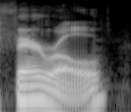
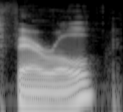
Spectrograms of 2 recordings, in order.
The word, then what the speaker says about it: ferule: changes so much feral it looks like feru but it's not it's feral and then it becomes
